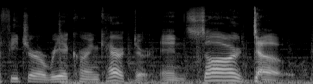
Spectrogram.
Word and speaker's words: Sardo: It's also the first episode to feature a reoccurring character in Sardo. No mister, accent on the dough.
